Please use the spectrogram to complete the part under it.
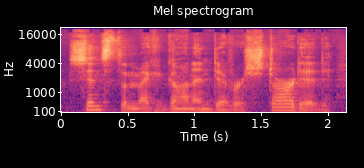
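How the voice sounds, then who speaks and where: A man giving a prepared, measured report as a contributor to a podcast. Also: mid-range voice, animated. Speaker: listener sending in a recorded report. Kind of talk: prepared, scripted-sounding report. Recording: clear background noise.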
